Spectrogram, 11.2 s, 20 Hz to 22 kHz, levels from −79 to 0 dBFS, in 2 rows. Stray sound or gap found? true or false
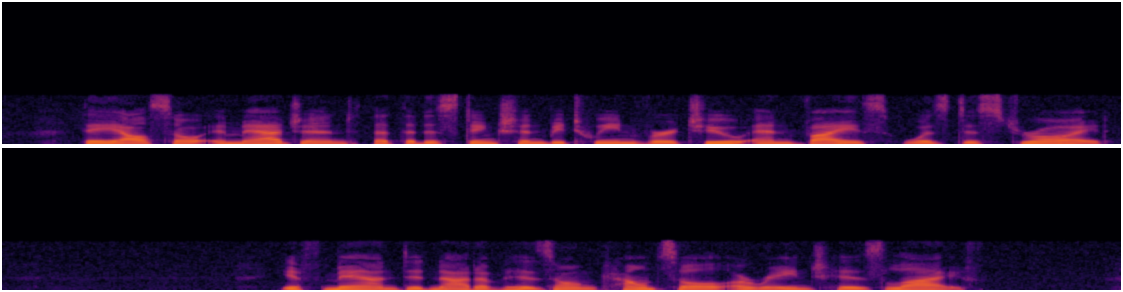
false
